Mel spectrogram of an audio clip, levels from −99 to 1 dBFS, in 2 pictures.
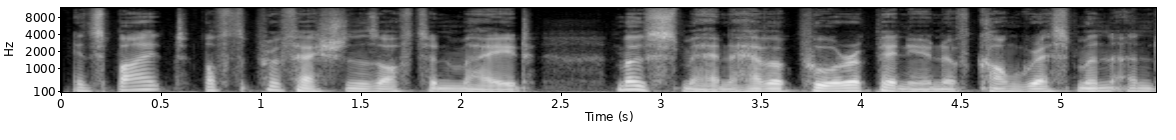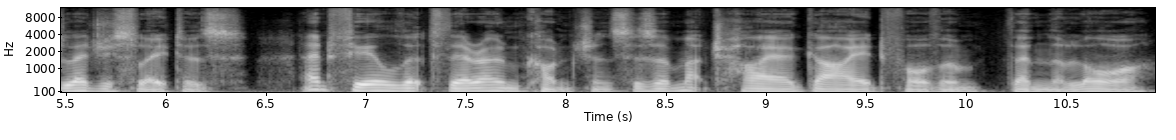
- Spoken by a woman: No, male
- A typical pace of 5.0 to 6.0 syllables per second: No, 4.8 syllables/s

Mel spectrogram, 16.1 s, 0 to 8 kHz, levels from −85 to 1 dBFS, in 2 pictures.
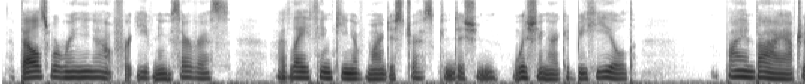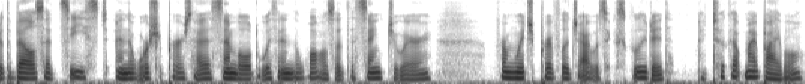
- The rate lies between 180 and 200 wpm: Yes, average, 185 wpm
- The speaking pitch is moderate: Yes, medium, 145 Hz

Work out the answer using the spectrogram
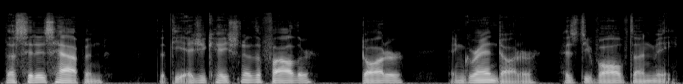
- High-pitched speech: No, very low, 85 Hz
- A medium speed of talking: Yes, average, 160 wpm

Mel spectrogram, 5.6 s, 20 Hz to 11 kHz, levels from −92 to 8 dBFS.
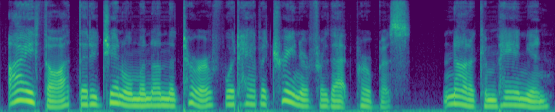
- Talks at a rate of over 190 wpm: No, average, 185 wpm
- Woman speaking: Yes, female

